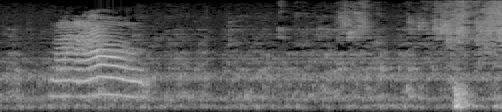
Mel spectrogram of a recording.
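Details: A domestic cat climbing a ladder gives one arched, wavering meow lasting about a second, followed by quieter rustling and a brief knock.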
